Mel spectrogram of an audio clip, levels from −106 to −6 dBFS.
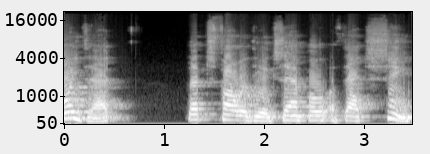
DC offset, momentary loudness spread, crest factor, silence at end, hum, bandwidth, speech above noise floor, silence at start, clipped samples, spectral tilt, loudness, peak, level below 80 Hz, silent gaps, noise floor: under 0.1%; 7 LU; 10 dB; 0 s; none; 15.5 kHz; 55 dB; 0 s; under 0.1%; -7 dB/octave; -11 LUFS; -2 dBFS; -42 dBFS; none; -65 dBFS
